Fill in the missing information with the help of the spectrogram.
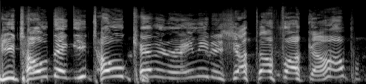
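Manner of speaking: loud, high-pitched incredulous question; real amazement. Real, not acted. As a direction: blurt it out in loud disbelief. Listener amazed at the confrontation.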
